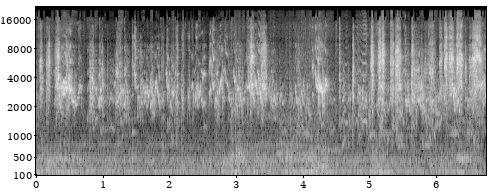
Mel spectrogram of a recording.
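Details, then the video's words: Budgerigar colony calling: overlapping squeaky chirps and short warbled phrases, pulsing in louder bursts every second or so over constant chatter. "Cute Budgies Chirping Sounds"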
